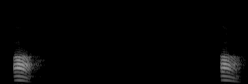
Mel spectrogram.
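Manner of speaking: AH short and sharply falling; fourth tone. Shown as a demonstration. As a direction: drop AH fast from the top. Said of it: "the last tone".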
